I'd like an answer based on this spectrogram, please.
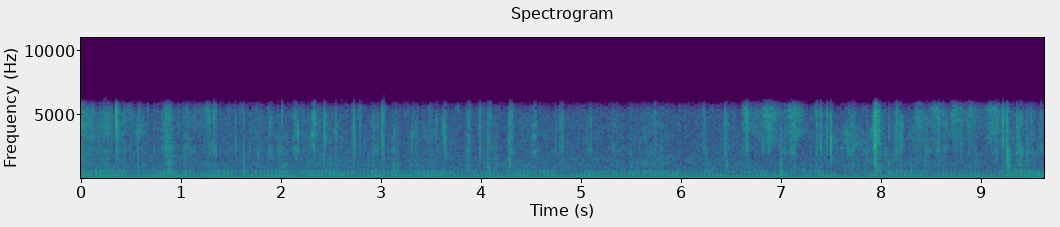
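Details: Two Maine Coons, one entirely white, purring softly; a continuous low throbbing rumble under dense irregular clicks and light patter.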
